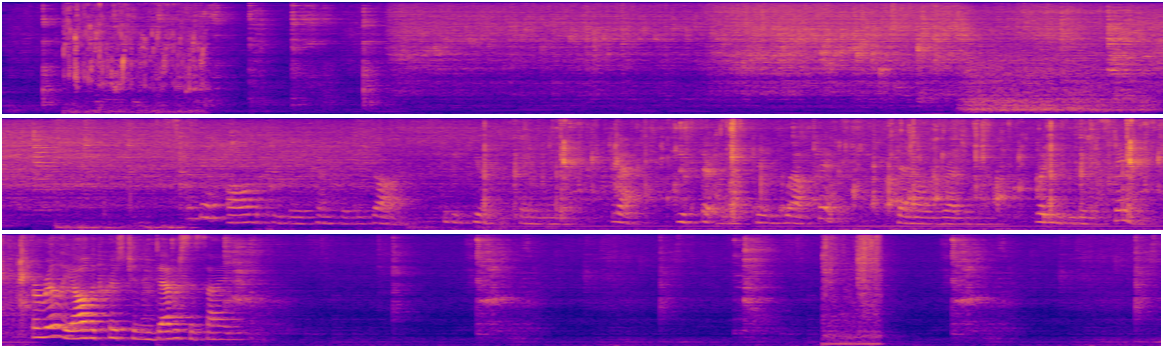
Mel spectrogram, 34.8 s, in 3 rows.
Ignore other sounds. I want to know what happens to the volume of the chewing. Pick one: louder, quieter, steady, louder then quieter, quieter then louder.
steady.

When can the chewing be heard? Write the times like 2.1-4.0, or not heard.
16.4-23.6.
